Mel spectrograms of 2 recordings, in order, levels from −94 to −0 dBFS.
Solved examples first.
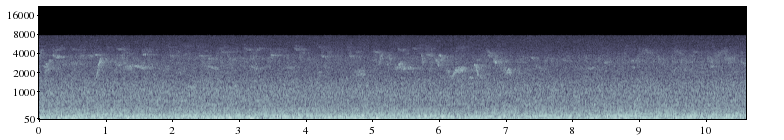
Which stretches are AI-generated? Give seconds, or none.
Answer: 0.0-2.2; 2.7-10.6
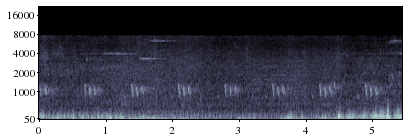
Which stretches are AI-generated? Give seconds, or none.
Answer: 0.0-1.2; 4.5-5.5

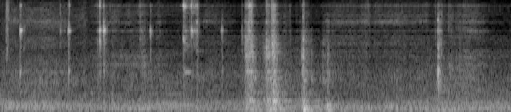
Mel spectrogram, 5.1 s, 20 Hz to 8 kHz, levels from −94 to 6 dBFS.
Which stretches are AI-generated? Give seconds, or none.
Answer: 0.9-5.1

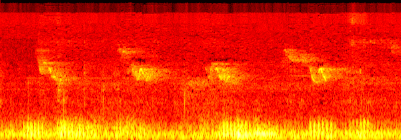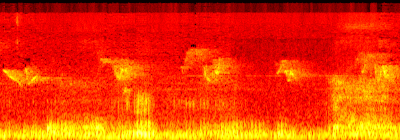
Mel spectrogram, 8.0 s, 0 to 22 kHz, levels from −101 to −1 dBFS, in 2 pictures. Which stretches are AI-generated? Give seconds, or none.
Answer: 5.1-5.8

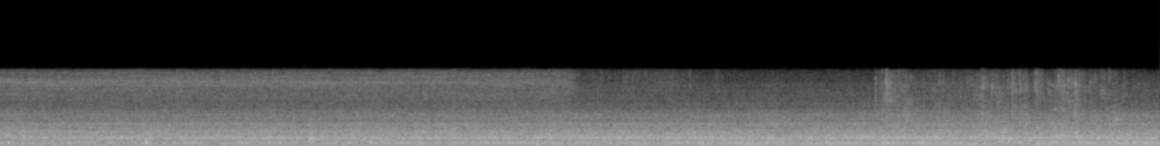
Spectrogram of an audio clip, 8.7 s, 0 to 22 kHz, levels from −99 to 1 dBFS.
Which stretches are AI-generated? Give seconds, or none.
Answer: none

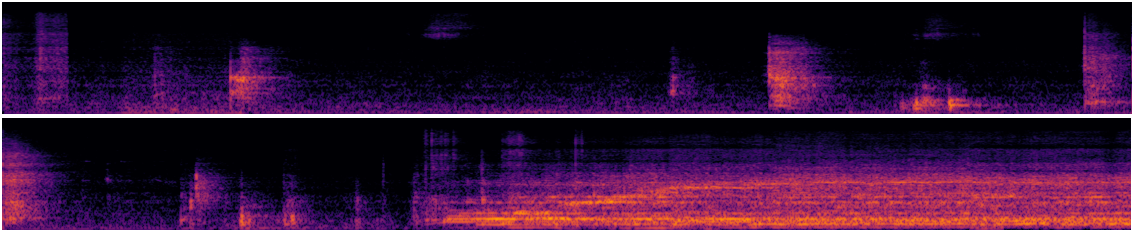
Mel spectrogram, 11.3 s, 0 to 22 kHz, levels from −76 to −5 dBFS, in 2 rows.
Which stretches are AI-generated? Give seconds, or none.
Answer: 0.0-5.5; 6.1-9.5; 10.5-11.3

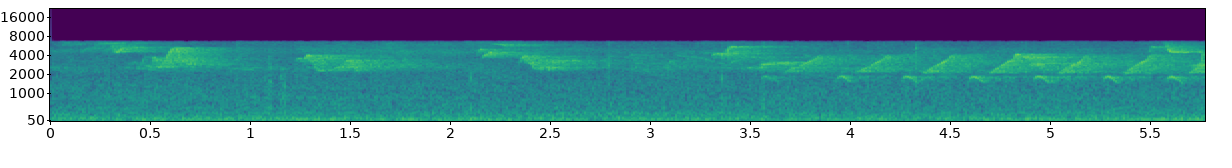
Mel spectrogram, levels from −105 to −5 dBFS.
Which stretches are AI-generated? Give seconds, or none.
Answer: 0.0-0.4; 1.2-3.6; 4.2-5.8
